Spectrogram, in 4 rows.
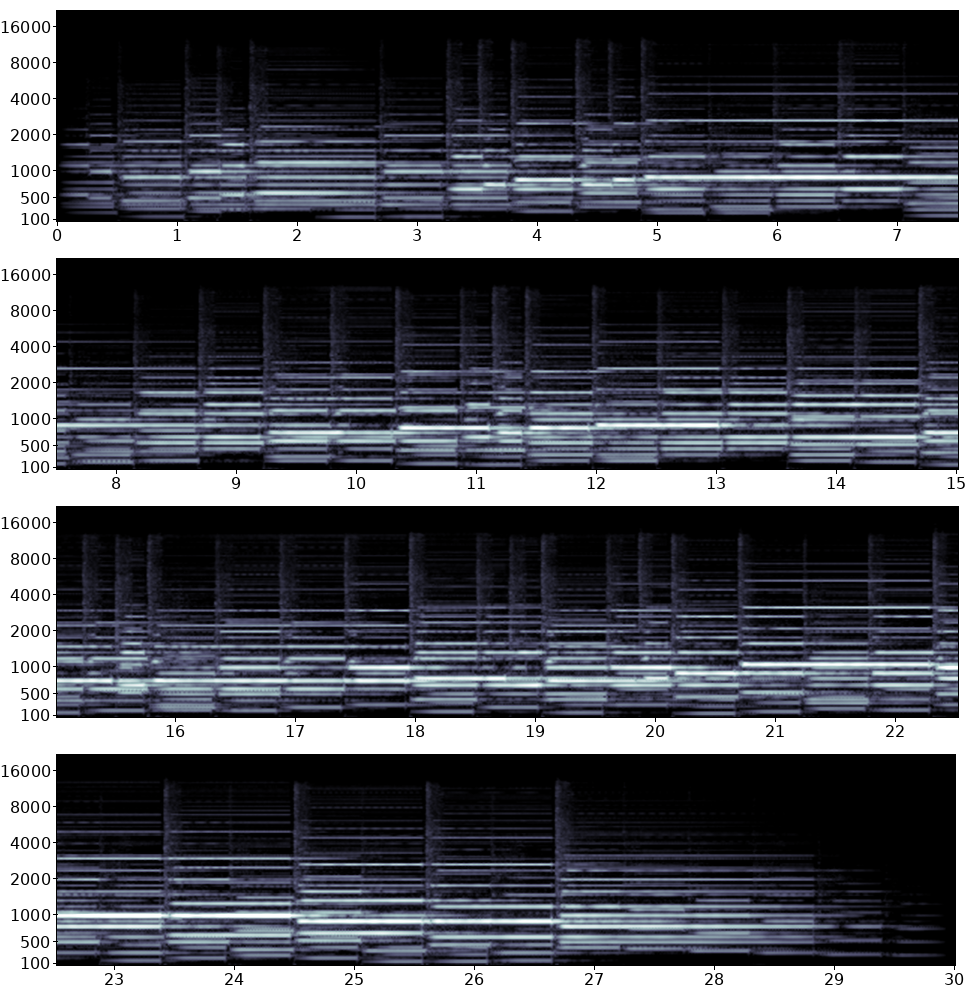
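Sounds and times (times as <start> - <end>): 
flute ensemble playing: 1.2 - 29.0.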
